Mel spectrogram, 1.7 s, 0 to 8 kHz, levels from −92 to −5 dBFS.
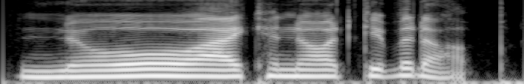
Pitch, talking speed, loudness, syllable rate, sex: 185 Hz, 205 wpm, -13 LUFS, 4.4 syllables/s, female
